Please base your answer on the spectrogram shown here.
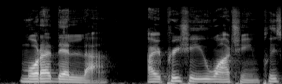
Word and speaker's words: Moradella: can be only classified as a table wine pronunciation of this wine grape variety is moradel moradel moradel I appreciate you watching please come back for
